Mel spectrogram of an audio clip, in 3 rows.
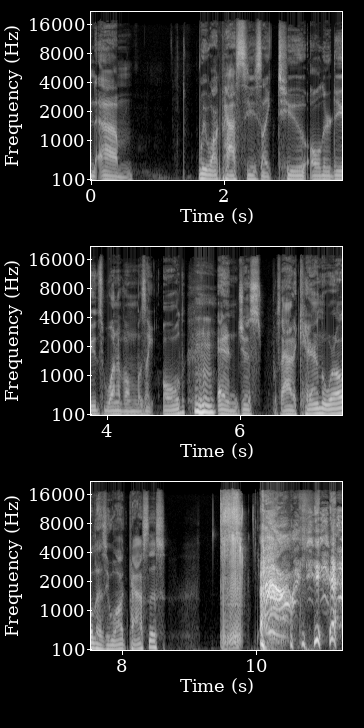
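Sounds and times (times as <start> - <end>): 
speech: 0.0 - 0.7, 1.6 - 8.7, 9.4 - 11.2
loud drawn-out rasping fart sound blown with the mouth: 9.4 - 10.0.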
